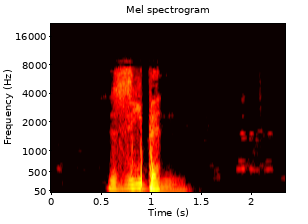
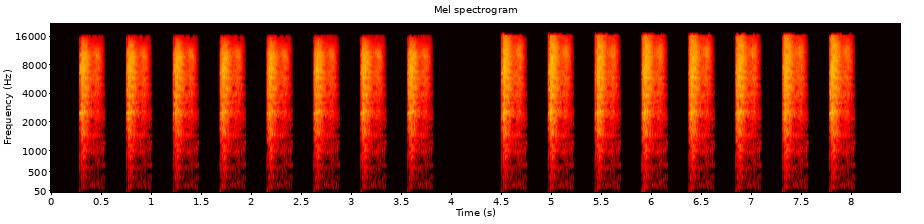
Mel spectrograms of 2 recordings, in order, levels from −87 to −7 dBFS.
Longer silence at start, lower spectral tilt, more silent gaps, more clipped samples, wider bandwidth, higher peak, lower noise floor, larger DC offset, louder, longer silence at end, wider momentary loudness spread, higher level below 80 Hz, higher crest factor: first, 0.55 s vs 0.3 s; first, -5.5 dB/octave vs 5.5 dB/octave; second, none vs 7.13-7.17 s; neither; second, 9.4 kHz vs 17 kHz; about the same, -10 dBFS vs -8 dBFS; second, -73 dBFS vs under -90 dBFS; neither; second, -30 LUFS vs -25 LUFS; first, 1 s vs 0.45 s; first, 21 LU vs 5 LU; first, -50 dBFS vs -84 dBFS; about the same, 24 dB vs 22 dB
